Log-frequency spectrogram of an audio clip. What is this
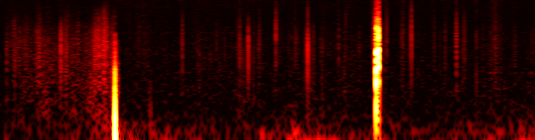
The sound of a stylus hitting the surface of a record, and then fitting into the groove.
analog, needle-drop, noise, record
